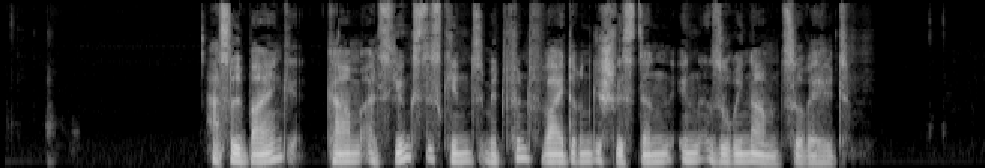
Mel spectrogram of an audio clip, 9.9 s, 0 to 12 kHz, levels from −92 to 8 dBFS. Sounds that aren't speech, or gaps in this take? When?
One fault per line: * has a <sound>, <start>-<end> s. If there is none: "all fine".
all fine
